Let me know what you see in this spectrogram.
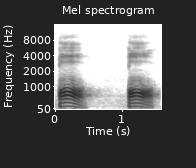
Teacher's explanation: نعم الحرف مستعل ولكنه ليس مطبقا، مستعل ولكنه منفتح، قا قا، ليس هناك انحصار للصوت.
